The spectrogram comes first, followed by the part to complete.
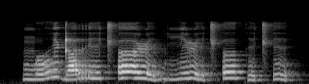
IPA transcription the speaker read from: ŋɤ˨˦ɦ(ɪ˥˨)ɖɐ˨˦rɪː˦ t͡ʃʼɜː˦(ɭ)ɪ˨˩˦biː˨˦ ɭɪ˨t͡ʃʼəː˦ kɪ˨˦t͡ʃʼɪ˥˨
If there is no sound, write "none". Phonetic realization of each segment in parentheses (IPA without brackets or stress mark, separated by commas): ɪ˥˨, ɭ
